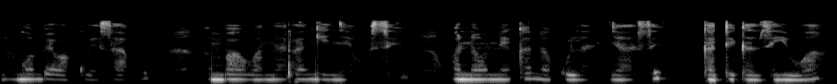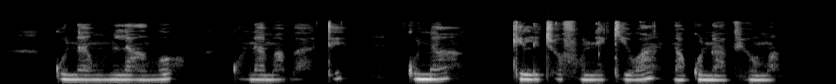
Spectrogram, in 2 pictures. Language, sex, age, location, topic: Swahili, female, 18-24, Kisumu, agriculture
